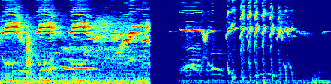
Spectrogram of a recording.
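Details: Rough fill-in song of an oriental magpie-robin for kacer training: dense high warbles for two seconds, a brief silence, then a clear whistle dipping and rising, followed by a fast burst of sharp repeated notes.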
